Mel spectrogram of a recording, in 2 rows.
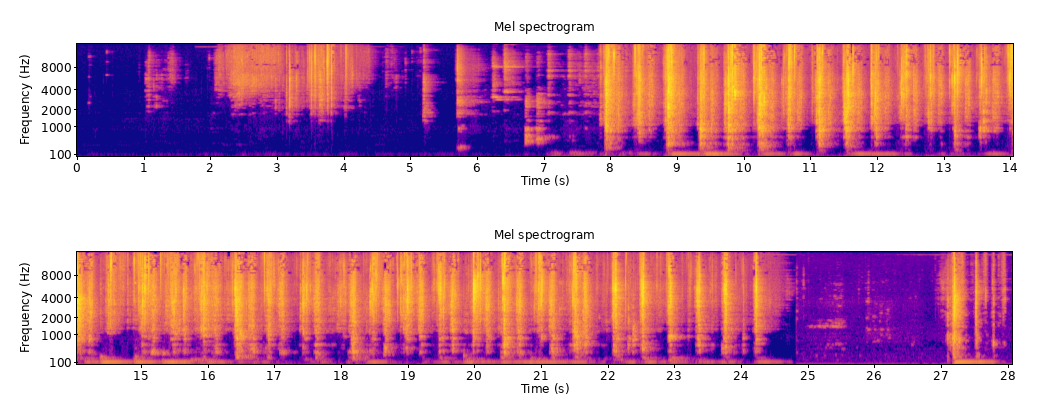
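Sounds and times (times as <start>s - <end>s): slime squishing and crackling: 3.0s - 4.2s, 7.8s - 24.6s.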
